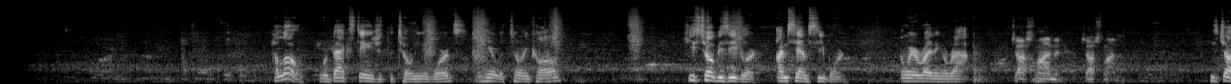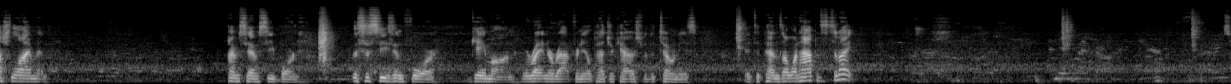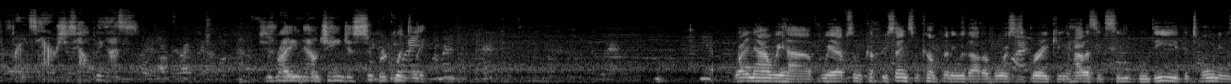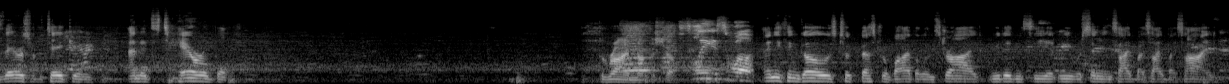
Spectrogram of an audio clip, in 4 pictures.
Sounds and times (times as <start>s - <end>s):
Speech: 0.9s - 5.7s, 6.9s - 11.2s, 12.1s - 12.8s, 14.6s - 20.9s, 22.9s - 29.2s, 32.0s - 39.3s, 43.0s - 49.2s.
